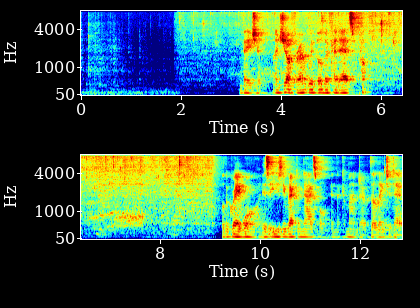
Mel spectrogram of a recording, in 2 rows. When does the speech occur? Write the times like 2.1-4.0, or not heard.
3.1-5.7, 9.2-12.8.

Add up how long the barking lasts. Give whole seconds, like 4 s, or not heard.
not heard.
